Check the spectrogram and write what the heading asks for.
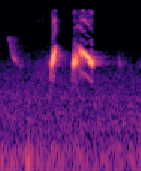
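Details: Red-whiskered Bulbul lure song for trapping wild birds: a single short phrase, one clipped note followed by a longer rolling warble.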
